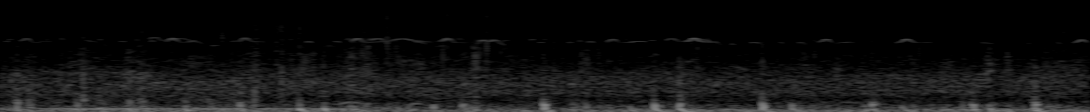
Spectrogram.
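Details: Green Thoroughbred mares, ex-racehorses retired from racing in September, on their second off-property jump school, about their fifth time jumping. Irregular thudding hoofbeats, roughly two per second, over a low outdoor rumble with a faint steady high whine.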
